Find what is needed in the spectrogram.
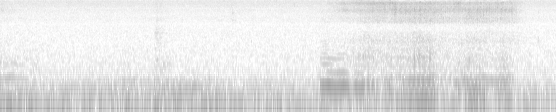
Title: Charlie snores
